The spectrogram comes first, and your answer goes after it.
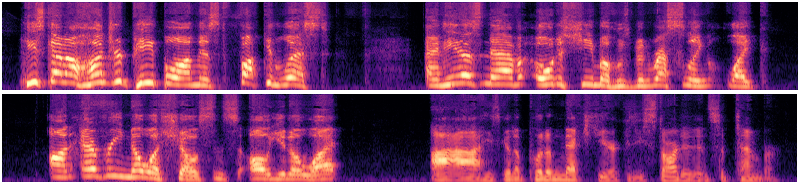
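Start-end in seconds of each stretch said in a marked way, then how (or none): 0.2-7.8 angry yelling, higher pitched and louder. Complaining that a wrestler is missing from a list: yelling angrily. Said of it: "I'm sorry for yelling at you".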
